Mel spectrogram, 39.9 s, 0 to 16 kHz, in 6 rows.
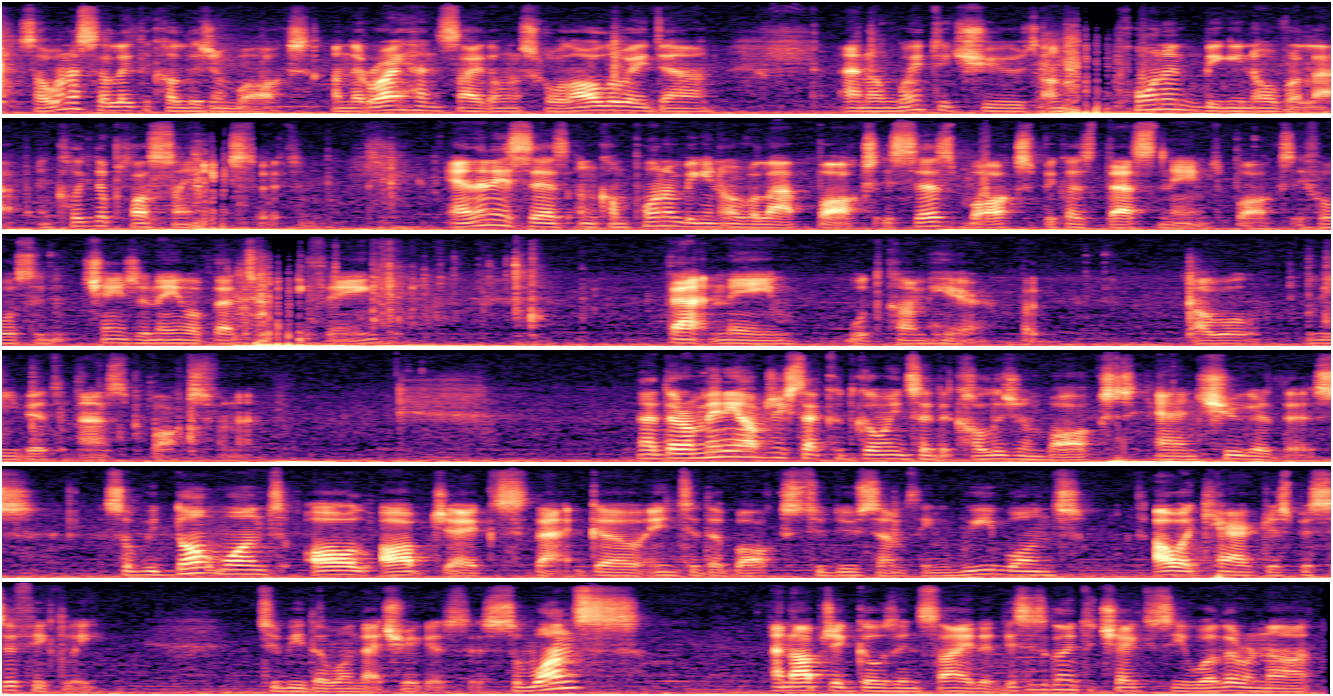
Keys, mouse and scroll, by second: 8.3 right click, 9.2-10.1 scroll up 1, 13.1 click, 15.5-16.2 typing, 19.0 click, 20.1-21.5 typing, 22.3 click, 22.6-24.4 right drag.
